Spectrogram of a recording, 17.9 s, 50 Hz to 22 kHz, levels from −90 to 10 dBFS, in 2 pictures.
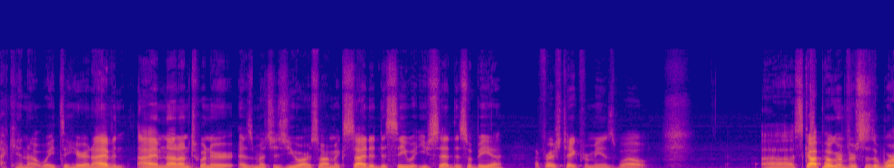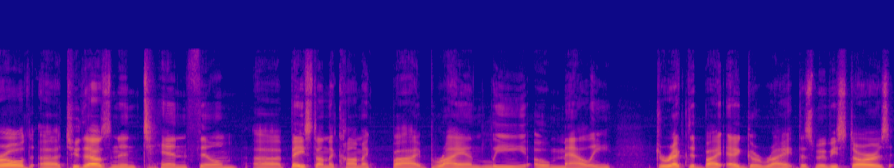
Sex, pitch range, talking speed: male, 120-145 Hz, 210 wpm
